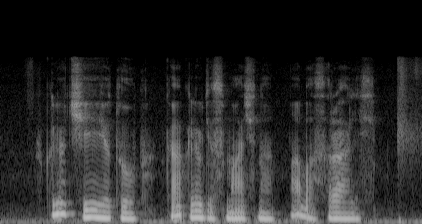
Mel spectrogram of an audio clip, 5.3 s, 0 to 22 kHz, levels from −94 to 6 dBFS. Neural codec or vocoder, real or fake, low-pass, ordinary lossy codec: none; real; none; none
